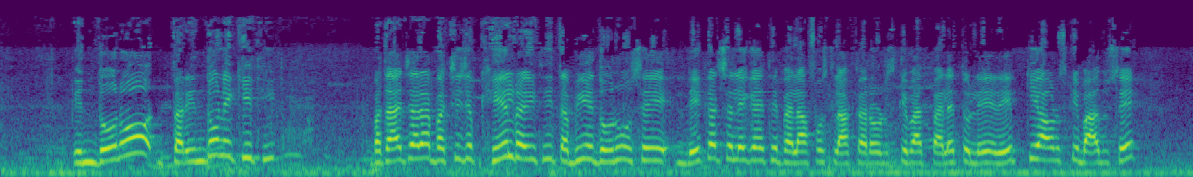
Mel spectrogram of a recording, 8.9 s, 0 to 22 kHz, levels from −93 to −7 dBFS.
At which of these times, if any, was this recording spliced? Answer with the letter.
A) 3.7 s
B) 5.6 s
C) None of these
A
